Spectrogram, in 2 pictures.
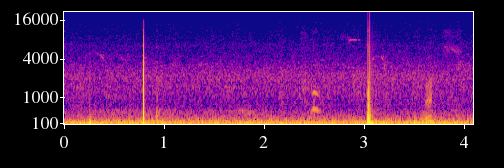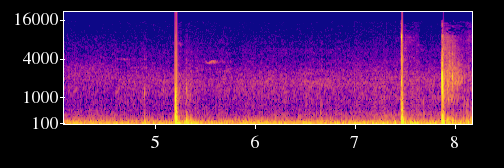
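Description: A football being struck and saved: sharp single thuds, the loudest about three, five and seven and a half seconds in, with two lighter ones, over a low steady rumble.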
